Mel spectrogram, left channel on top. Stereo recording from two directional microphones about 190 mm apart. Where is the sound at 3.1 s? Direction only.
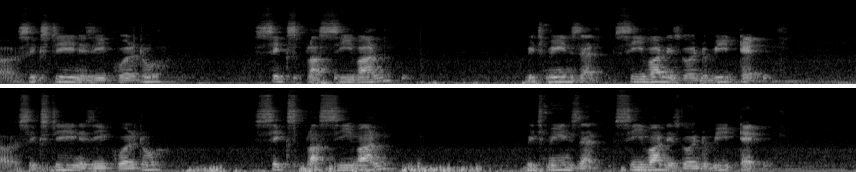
30° right (ahead or behind).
